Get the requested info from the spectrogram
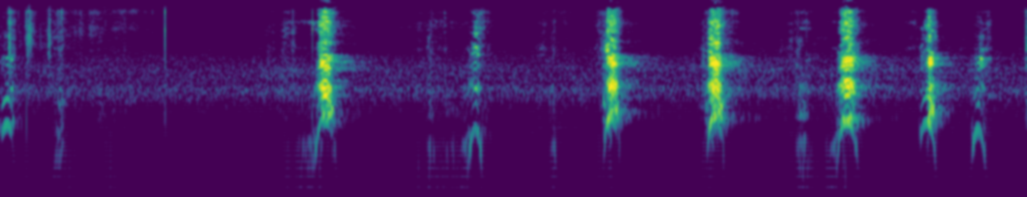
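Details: Swedish boxer male Rex barking angrily at a wheelbarrow's tire: soft low woofs and growly sounds early, then a run of loud sharp barks about one per second, some quieter yips between.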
